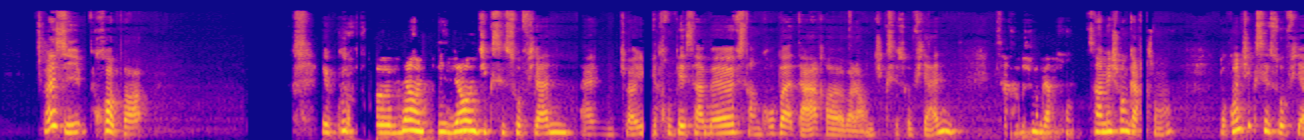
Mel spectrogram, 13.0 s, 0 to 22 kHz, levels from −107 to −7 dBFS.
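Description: Digital broadcast dropouts cut this speech clip at 6.41 to 6.55 s and 11.41 to 11.52 s. Each time the receiver quickly fades out over about 8 ms and mutes until clean frames return, losing roughly 85 ms and 43 ms of programme, consistent with two frames and then one.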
